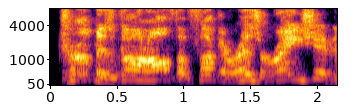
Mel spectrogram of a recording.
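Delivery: Alex Jones impression. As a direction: yell it like an unhinged talk-radio host. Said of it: "And he's, he's".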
